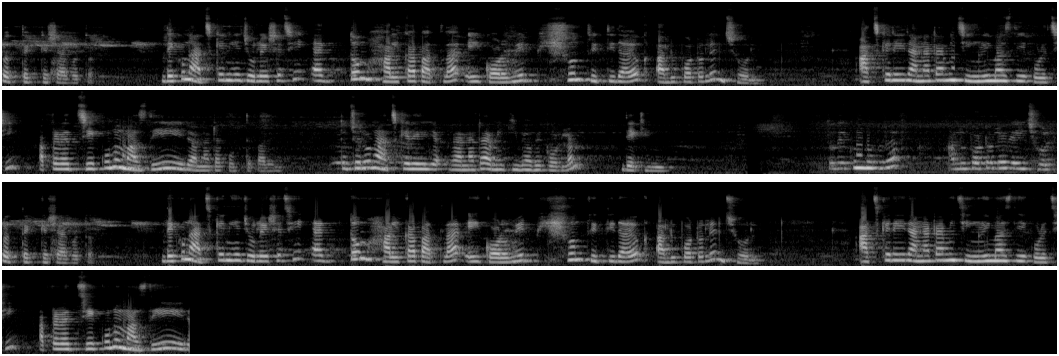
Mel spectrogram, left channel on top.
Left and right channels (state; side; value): drops out; right; at 12.5 s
